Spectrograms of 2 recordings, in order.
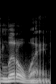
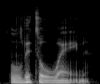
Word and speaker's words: Lil Wayne: It's pronounced Lil Wayne. How it's spelled. It's spelled L-I-L, but it's pronounced Little Wayne.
